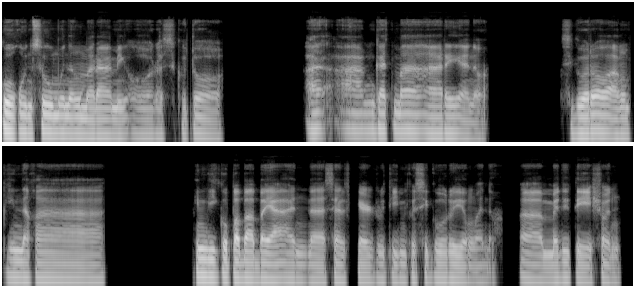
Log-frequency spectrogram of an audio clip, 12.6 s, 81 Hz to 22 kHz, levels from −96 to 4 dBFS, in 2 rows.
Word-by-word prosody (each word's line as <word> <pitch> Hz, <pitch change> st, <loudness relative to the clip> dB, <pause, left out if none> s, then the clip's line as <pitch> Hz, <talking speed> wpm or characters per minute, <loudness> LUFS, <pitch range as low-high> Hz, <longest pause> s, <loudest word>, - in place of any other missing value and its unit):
kukunsumo 120 Hz, -2 st, +5 dB
ng 115 Hz, -1 st, +4 dB
maraming 105 Hz, 0 st, +1 dB
oras 105 Hz, -2 st, -7 dB
ko -, -, -7 dB
'to, 110 Hz, -4 st, -2 dB, 0.8 s
ah, 135 Hz, 0 st, -2 dB, 0.3 s
hangga't 130 Hz, 0 st, -1 dB
maaari 115 Hz, -3 st, +1 dB
ano, 90 Hz, -3 st, -4 dB, 0.8 s
siguro 115 Hz, +2 st, +4 dB
ang 105 Hz, -1 st, 0 dB
pinaka, 110 Hz, -3 st, -1 dB, 1.5 s
hindi 120 Hz, -2 st, +4 dB
ko 120 Hz, -, +3 dB
pababayaan 100 Hz, -2 st, +3 dB
na 95 Hz, -1 st, 0 dB
self 95 Hz, 0 st, -4 dB
care 95 Hz, -2 st, +1 dB
routine 100 Hz, +1 st, -5 dB
ko, 100 Hz, -, -10 dB
siguro 105 Hz, 0 st, -3 dB
yung 95 Hz, -2 st, -1 dB
ano, 90 Hz, 0 st, -11 dB, 0.2 s
ah, 100 Hz, -2 st, 0 dB
meditation 95 Hz, -2 st, -1 dB
105 Hz, 125 wpm, -23 LUFS, 100-115 Hz, 1.5 s, kukunsumo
